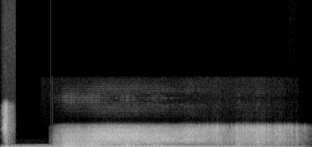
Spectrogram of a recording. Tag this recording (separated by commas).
Fire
